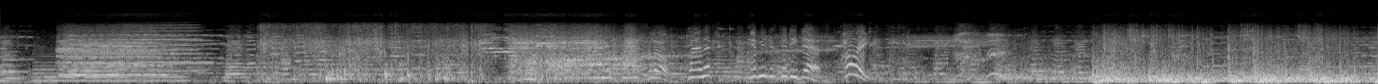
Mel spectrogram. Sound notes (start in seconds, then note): 2.5 ice cracking; 5.1 monster roaring; 9.9 Lois gasping; 11.3 phone booth clamoring; 13.5 building crashing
